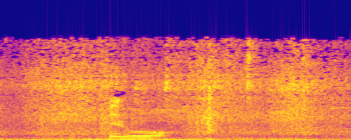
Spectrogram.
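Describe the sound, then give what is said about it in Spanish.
A steady, loud roar of howling hurricane wind fills the whole recording, constant, while a voice briefly speaks a word over it. “El sonido del huracán es horrible.”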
